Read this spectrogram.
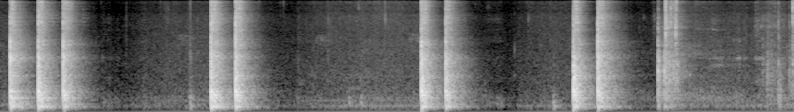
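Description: A mallet taps repeatedly on a hard surface, in sharp knocks.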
